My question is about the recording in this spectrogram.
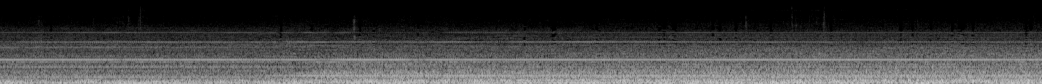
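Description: Helicopter turbine engine and rotors running: a steady high whine over a deep rumble, heard from inside the cabin. The pitch of the whine shifts slightly about three seconds in.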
